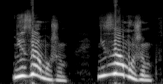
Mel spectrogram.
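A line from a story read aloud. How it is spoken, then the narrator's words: Shrill little echoing voice. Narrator (Russian): вторил визгливый голосок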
